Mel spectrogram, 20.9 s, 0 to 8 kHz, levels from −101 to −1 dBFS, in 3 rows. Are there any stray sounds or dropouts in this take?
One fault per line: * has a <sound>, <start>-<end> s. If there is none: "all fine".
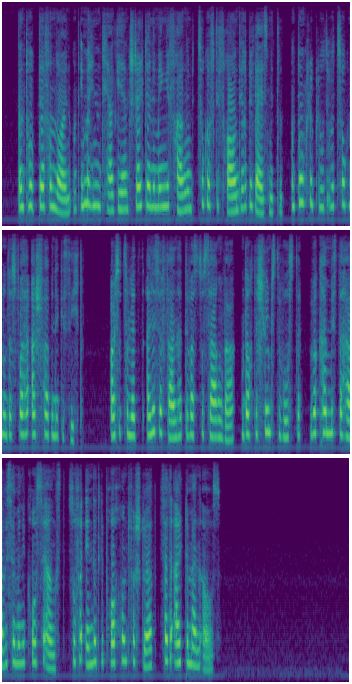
all fine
